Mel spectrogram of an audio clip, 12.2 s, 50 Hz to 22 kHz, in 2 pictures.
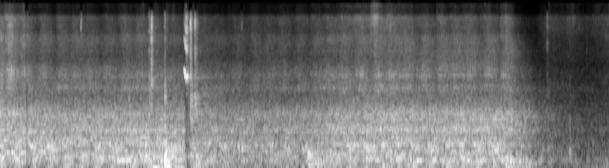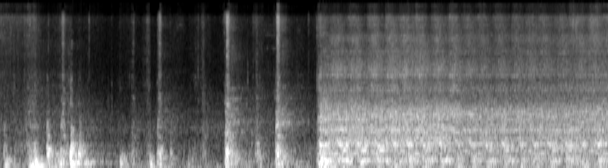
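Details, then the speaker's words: Barn-find Zastava 850 (often mistaken for Fiat 600), partly restored then stored for years, with a weak battery and fuel put into the carb: the starter churns unevenly, then short weak bursts, but it never catches. Apparently no spark. "I put fuel in there but it seems to be no spark"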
